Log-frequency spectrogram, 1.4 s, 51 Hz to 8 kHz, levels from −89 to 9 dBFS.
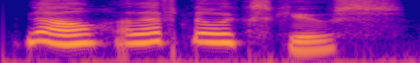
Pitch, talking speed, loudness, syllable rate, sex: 245 Hz, 215 wpm, -18 LUFS, 5.9 syllables/s, female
